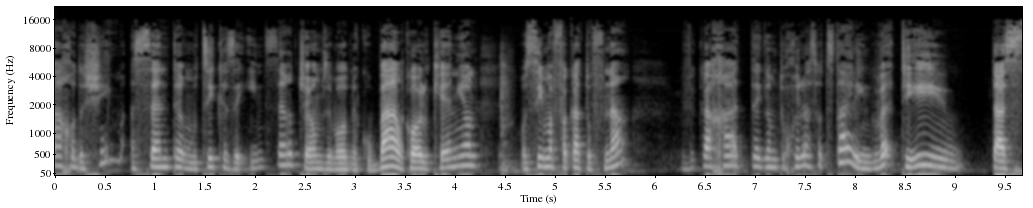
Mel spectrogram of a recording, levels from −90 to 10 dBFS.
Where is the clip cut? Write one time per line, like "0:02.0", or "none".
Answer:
0:03.5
